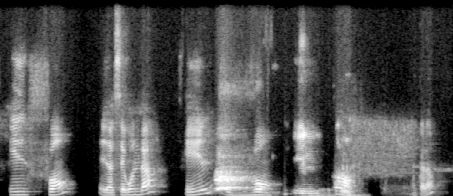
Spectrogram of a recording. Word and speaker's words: vont: Et la segunda, ils vont. Ils vont. ¿Acá? La primera es una F como tal, la segunda es una B labial.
